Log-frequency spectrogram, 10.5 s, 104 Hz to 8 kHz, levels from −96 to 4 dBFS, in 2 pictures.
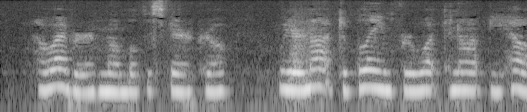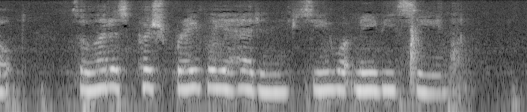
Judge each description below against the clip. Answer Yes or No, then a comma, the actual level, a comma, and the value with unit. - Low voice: No, high, 240 Hz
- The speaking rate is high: No, average, 150 wpm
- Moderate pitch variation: No, narrow, 1.8 semitones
